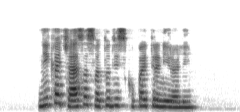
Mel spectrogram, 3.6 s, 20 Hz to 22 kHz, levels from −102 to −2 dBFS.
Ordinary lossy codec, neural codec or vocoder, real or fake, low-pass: none; none; real; none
